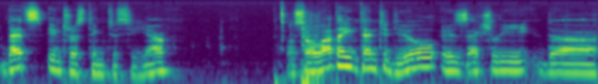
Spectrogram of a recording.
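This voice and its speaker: A man with a non-native accent speaks at a fairly slow pace with lively intonation. His voice is fairly low and somewhat breathy. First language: not English. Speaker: repair hobbyist youtuber. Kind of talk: tutorial. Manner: halting, many fillers.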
